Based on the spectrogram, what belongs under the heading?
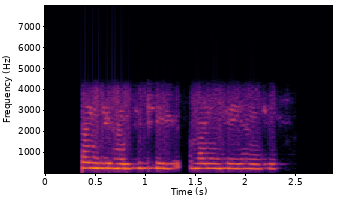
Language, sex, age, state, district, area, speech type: Dogri, female, 18-30, Jammu and Kashmir, Samba, urban, conversation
